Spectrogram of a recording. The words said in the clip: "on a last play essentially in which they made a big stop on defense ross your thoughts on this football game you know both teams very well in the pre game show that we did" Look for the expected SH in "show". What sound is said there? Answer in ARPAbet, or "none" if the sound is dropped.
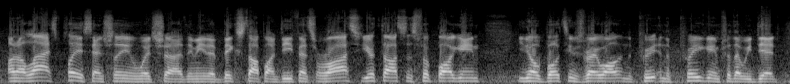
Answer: S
